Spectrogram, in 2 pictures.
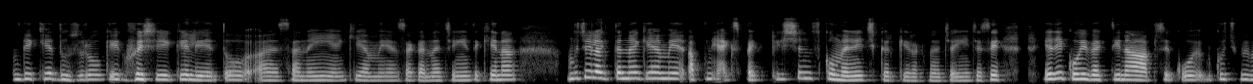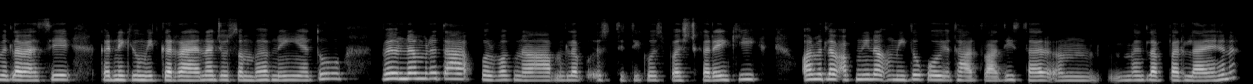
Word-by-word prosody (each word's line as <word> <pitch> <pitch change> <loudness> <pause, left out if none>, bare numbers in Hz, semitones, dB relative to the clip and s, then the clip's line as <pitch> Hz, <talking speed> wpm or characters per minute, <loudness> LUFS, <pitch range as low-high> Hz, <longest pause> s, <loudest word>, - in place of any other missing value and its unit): देखिए, 250 +2 -1
दूसरों 225 -1 -2
की 235 +1 -1
खुशी 230 0 +3
के 230 - +4
लिए 200 -3 +1
तो - - -1 0.2
ऐसा 185 0 -3
नहीं 190 0 -2
है 185 - -5
कि 200 0 -6
हमें 185 -1 -4
ऐसा 185 +1 -5
करना 185 0 -1
चाहिए, 195 +1 -3
देखिए 220 +1 -2
ना, 220 0 +1 0.5
मुझे 275 +5 -1
लगता 280 -2 +4
है - - +3
ना 275 0 +3
कि 275 0 -3
हमें 270 -1 +2
अपनी 260 0 -2
एक्सपेक्टेशंस 240 +6 -4
को 245 - +5
मैनेज 200 -1 +2
करके 185 -2 -6
रखना 175 0 -6
चाहिए। 175 +1 -5
जैसे, 195 +3 0 0.4
यदि 255 +3 +5
कोई 250 -1 +5
व्यक्ति 220 +1 +1
ना 215 -1 +4
आपसे 195 0 -2
कोई 205 0 0
कुछ 240 +2 -6
भी 230 - -1
मतलब 210 -1 +4
ऐसे 215 +3 0 0.4
करने 205 +1 +3
की 210 +1 -3
उम्मीद 200 -1 +1
कर 200 -1 +6
रहा 190 0 +5
है 190 0 +5
ना, 205 +1 +4
जो 205 0 -1
संभव 200 0 0
नहीं 200 0 -1
है, 195 0 -2
तो 255 +5 -4 0.4
विनम्रतापूर्वक 260 -5 +2
ना 185 -1 +1
मतलब 195 0 -3
स्थिति 200 -1 -12
को 200 -1 -4
स्पष्ट 190 -1 -4
करें 190 +2 +2
कि 230 +2 -4 0.5
और 225 +1 +5
मतलब 240 -1 +4
अपनी 230 +2 0
ना 225 -1 +4
उम्मीदों 215 +1 -1
को 210 -2 +1
यथार्थवादी 195 - -2
स्तर 190 -2 0
अम, 185 0 -6 0.4
मतलब 200 -1 +1
पर 195 -1 +2
लाएँ, 180 0 +2
है 215 - 0
ना? 285 +6 -4
205 Hz, 180 wpm, -23 LUFS, 195-235 Hz, 0.5 s, कर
